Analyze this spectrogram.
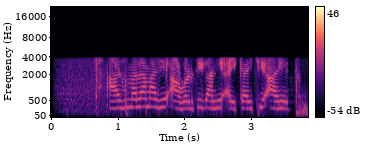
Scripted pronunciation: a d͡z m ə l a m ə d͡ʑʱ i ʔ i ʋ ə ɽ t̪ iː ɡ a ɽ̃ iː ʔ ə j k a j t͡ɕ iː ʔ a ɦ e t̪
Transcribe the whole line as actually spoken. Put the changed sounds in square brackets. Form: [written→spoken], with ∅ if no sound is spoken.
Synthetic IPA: a d͡z m ə l a m [ə→a] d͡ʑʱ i ʔ [i→a] ʋ ə ɽ t̪ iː ɡ a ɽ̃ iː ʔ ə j k a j t͡ɕ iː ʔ a ɦ e t̪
